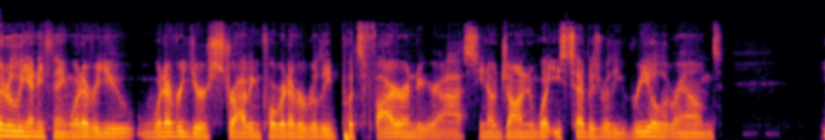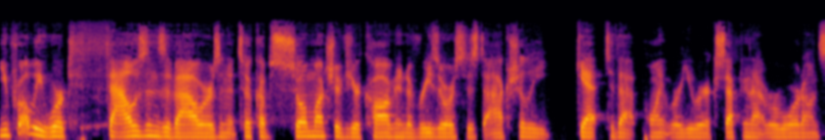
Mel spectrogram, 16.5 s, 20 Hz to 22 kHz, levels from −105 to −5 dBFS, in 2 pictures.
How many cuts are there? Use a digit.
0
